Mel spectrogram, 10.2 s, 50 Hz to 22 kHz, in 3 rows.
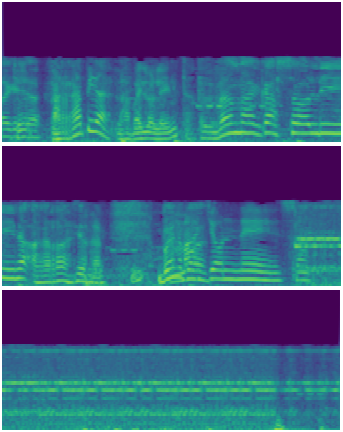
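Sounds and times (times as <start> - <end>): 
speech: 0.0 - 6.8
telephone ringing: 6.3 - 10.1.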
